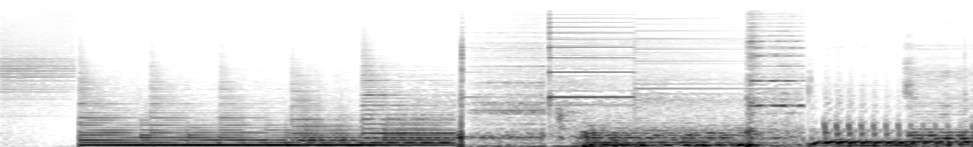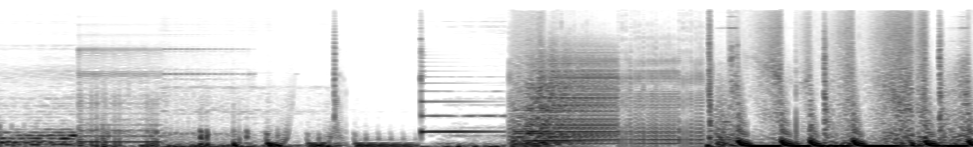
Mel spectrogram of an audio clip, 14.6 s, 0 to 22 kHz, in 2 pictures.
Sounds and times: distortion 0:02.2 - 0:14.5
drum loop 0:07.9 - 0:10.1
drum loop 0:12.6 - 0:14.5

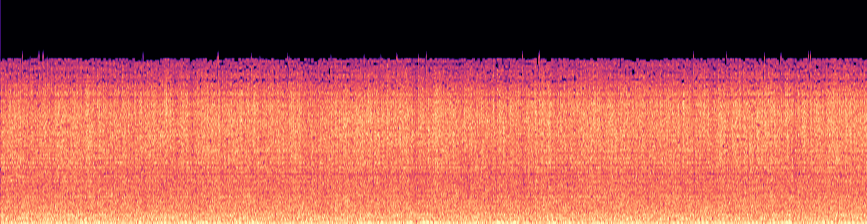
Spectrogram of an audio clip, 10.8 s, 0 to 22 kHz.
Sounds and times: AC compressor unit 0:00.0 - 0:10.8

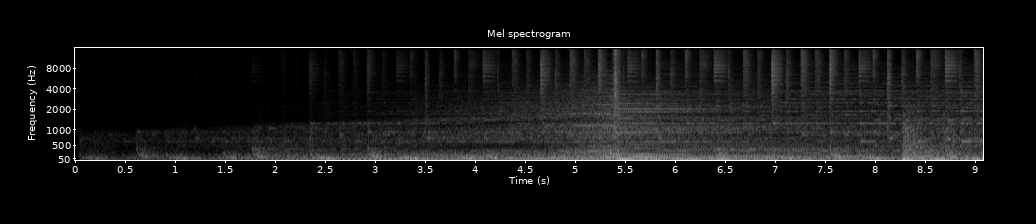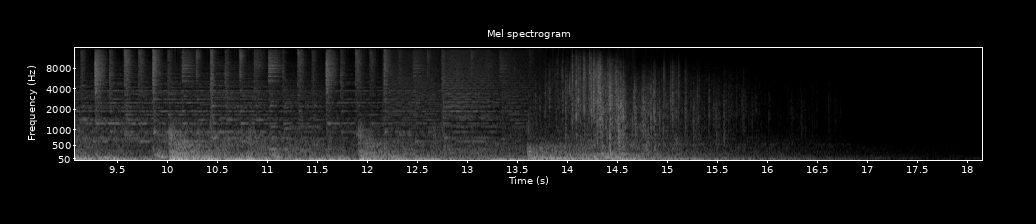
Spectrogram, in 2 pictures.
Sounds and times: Trailer Jingle 0:02.2 - 0:14.1

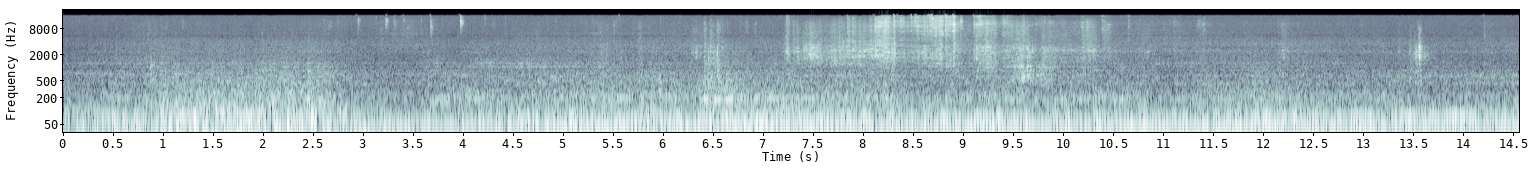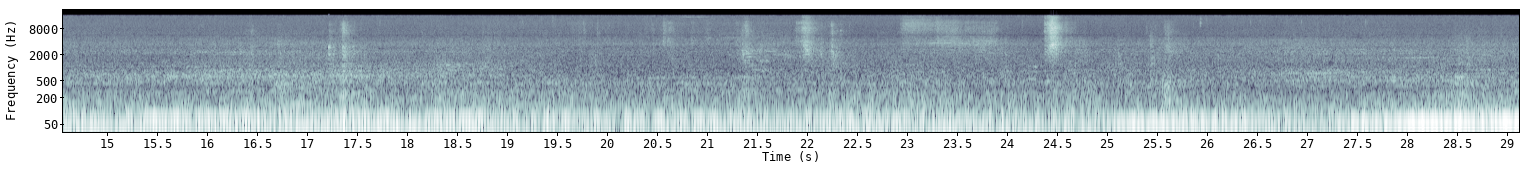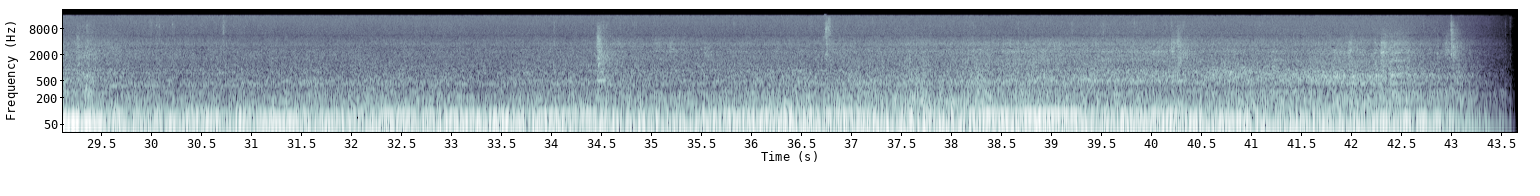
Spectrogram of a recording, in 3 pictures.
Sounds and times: huge container crane 0:00.0 - 0:43.6

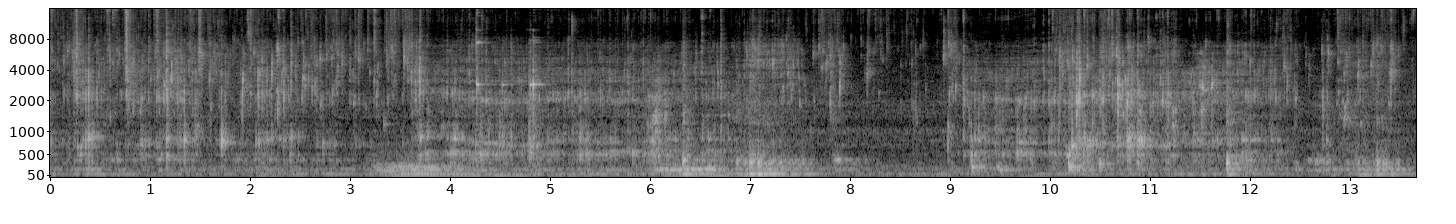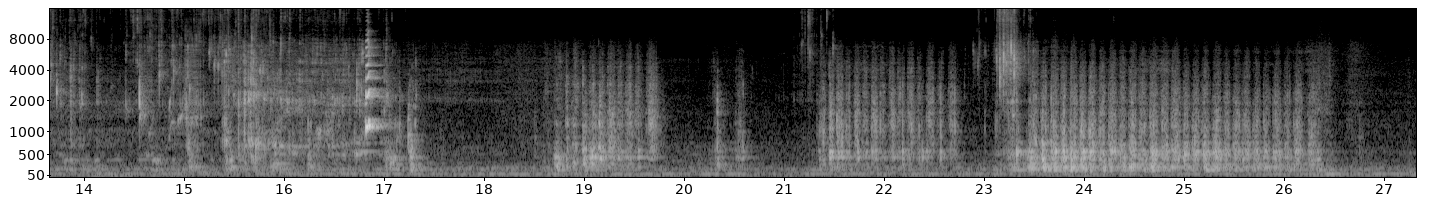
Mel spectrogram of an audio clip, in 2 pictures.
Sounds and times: water being moved in a glass 0:00.0 - 0:08.2
water being moved in a glass 0:14.6 - 0:17.4

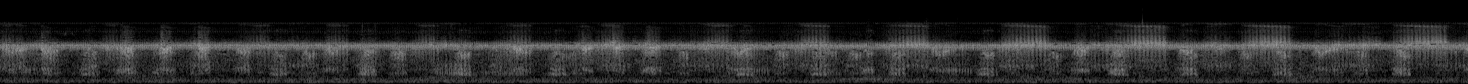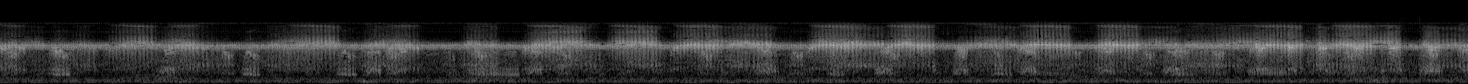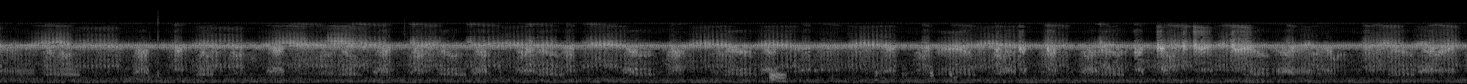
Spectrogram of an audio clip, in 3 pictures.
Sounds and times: crickets 0:00.0 - 0:44.0
frogs 0:00.0 - 0:44.0

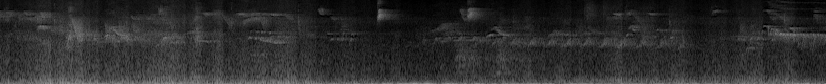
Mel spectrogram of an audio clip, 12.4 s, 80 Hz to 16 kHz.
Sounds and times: insects 0:00.0 - 0:05.9
birds 0:00.0 - 0:12.4

